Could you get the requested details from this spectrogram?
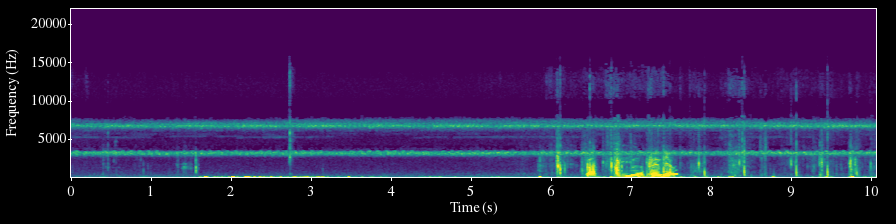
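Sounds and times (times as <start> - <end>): crickets chirring: 0.0 - 10.0.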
